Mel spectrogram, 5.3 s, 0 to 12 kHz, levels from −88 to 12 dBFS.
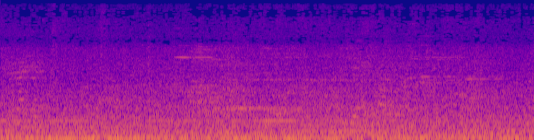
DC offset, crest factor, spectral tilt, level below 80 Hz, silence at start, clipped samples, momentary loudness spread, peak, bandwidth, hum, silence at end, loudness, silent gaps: under 0.1%; 12 dB; -6.5 dB/octave; -32 dBFS; 0 s; under 0.1%; 2 LU; -16 dBFS; 11 kHz; none; 0 s; -32 LUFS; none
